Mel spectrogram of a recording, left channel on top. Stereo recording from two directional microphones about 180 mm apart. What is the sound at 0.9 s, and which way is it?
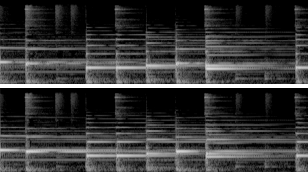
Music, 15° right (ahead or behind).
